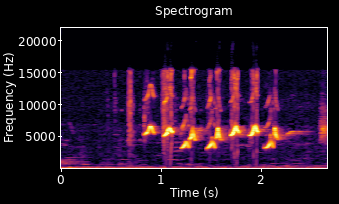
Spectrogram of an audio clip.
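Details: Cinereous tit (gelatik batu) calling as a lure for other tits to reply; a single phrase of about seven clear, high, two-part notes in an even rhythm, over faint low hum.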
